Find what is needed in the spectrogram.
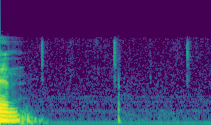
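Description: The end of a spoken word, then near silence broken by three faint clicks, evenly spaced about two-thirds of a second apart.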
